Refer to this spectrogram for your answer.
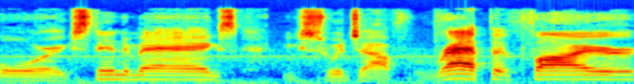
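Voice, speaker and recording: Over a quiet background, a man mumbles at a fairly slow pace. His intonation is lively. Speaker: gaming youtuber. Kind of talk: gameplay commentary. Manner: mumbling; casual, filler-heavy.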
